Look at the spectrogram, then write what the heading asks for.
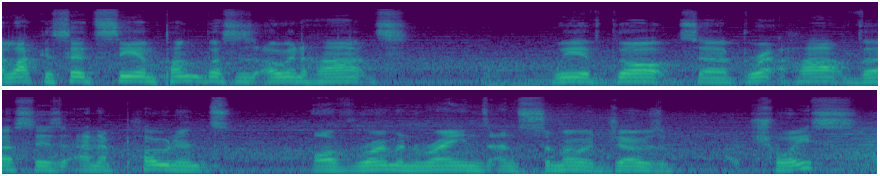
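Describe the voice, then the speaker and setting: A man with a raspy, fading voice, commentating on a wrestling video game as the show's host. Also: on the high side. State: hoarse, voice fading. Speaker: host and commentator of a gaming series. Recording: clearly noisy background.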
